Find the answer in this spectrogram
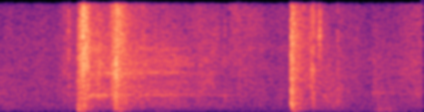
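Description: Three sharp knocks from objects being handled and set down: two close together about half a second in, and one more about a second and a half in.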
